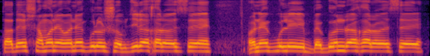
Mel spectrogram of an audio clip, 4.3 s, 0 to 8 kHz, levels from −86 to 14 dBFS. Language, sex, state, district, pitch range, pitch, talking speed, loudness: Bengali, male, Assam, Hailakandi, 175-195 Hz, 185 Hz, 125 wpm, -12 LUFS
